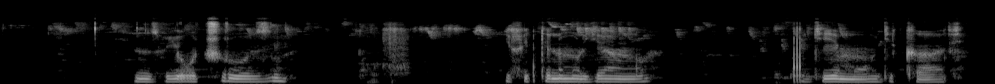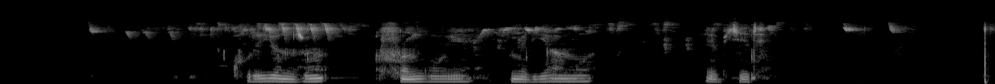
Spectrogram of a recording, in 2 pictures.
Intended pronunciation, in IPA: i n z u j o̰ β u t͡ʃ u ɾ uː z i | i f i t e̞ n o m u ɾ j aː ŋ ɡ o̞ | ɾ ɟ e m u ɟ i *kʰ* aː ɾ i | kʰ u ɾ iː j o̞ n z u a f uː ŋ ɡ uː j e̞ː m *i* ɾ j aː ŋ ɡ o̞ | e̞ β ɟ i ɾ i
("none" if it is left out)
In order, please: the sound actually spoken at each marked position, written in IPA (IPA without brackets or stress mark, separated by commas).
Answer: kʰ, i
